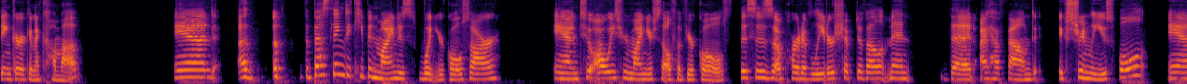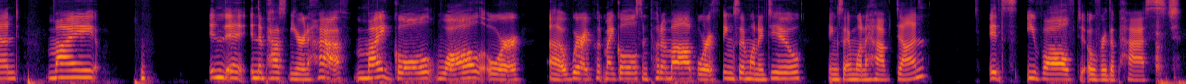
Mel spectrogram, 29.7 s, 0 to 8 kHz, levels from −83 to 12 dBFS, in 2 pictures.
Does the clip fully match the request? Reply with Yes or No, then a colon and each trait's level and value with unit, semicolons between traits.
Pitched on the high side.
Yes: high, 205 Hz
